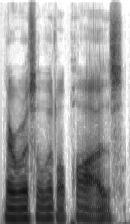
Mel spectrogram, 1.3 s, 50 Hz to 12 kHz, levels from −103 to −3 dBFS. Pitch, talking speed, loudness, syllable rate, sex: 110 Hz, 230 wpm, -17 LUFS, 7.0 syllables/s, male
